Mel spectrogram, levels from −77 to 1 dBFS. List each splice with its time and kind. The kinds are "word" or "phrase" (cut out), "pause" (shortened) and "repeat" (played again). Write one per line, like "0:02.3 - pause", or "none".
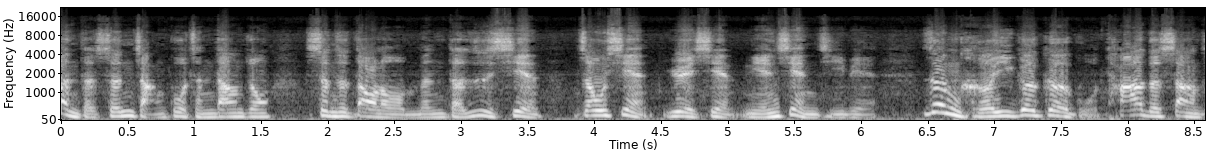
none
